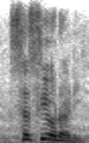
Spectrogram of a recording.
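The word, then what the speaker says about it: certiorari: এটাকে এটা বললাম, এটা আমাদের ল্যাটিন ল্যাঙ্গুয়েজ যে স্পেলিংটা হয়, যে উচ্চারণটা, সেটা হচ্ছে সেসিওরারি, ঠিক আছে। আমরা কি বলবো, আমরা বাঙালি ল্যাটিনটাকে বাঙালি এবং ইংরাজি মিশিয়ে কি বলবো, সার্টিওরারি, কিন্তু এর অ্যাকচুয়ালি স্পেলিং সেসিওরারি।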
